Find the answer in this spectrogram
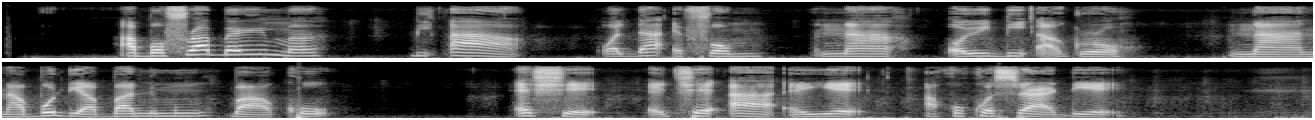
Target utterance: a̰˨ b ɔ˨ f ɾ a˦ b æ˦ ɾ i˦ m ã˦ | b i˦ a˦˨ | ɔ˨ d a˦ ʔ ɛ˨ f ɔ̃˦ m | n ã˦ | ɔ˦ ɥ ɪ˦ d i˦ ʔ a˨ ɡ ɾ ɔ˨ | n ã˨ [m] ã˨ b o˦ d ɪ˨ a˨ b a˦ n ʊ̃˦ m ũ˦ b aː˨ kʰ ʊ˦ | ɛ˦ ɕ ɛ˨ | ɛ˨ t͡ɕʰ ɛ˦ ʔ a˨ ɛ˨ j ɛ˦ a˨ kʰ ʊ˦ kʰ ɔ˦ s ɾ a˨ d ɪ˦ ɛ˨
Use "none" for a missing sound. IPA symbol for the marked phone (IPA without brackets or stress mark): n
